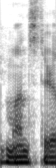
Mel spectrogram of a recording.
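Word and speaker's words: Muenster: I just say Munster like Freddie Munster.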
